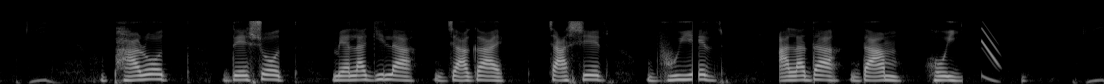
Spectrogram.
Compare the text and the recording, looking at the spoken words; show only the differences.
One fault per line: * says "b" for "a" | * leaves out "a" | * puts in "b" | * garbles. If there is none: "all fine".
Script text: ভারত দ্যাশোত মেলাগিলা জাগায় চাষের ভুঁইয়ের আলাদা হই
* puts in "দাম"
